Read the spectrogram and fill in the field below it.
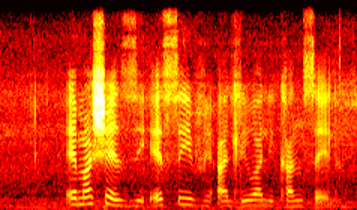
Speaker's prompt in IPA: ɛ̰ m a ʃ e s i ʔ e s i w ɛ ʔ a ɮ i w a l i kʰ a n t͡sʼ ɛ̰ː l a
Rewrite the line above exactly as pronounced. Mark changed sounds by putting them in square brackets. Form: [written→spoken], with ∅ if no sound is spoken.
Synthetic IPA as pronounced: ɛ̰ m a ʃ e [s→z] i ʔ e s i [w→v] ɛ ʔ a ɮ i w a l i kʰ a n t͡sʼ ɛ̰ː l a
